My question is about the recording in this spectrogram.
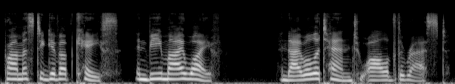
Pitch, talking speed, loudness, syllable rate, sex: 220 Hz, 235 wpm, -15 LUFS, 5.5 syllables/s, female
